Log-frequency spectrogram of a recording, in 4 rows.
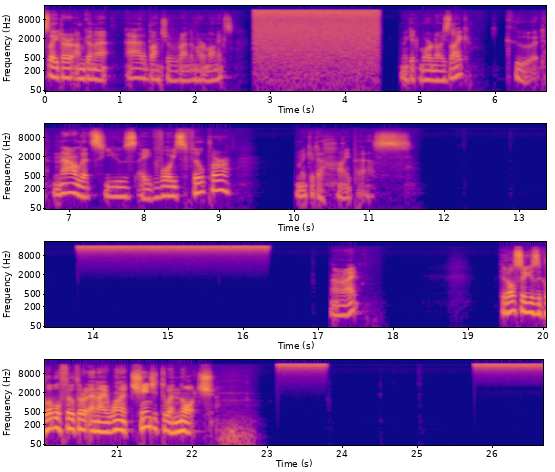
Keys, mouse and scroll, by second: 0.5 click, 1.6 click, 2.5 space, 4.7 space, 5.0 click, 6.8 click, 8.4 click, 9.2 click, 9.8-11.1 drag, 12.2 click, 12.7 click, 13.4 space, 17.0 space, 17.7 click, 19.6 click, 20.6 click, 21.5 click, 22.3 click, 22.6 space, 23.9 space, 24.8 click, 25.4 space.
